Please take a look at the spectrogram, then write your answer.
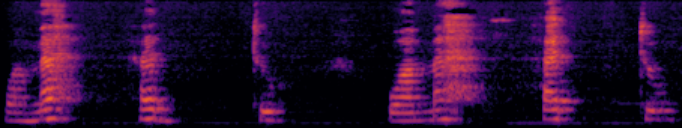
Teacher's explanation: It's almost like the dal is disappearing in the merge. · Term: idgham kamil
